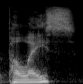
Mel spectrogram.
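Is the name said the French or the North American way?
North American. It is said with a North American pronunciation. "in North American speak"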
